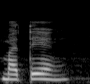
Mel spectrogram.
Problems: none marked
